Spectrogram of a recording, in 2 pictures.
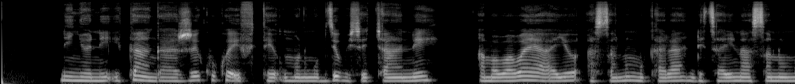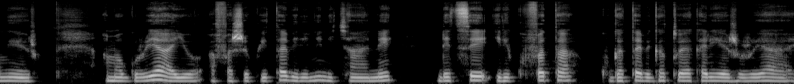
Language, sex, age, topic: Kinyarwanda, female, 18-24, agriculture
